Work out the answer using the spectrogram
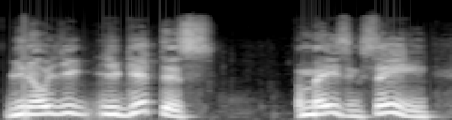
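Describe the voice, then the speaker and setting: A man's voice: sits high, lively intonation, measured pace, warm tone, no room sound, studio quality. A man co-hosting a podcast in casual chat, earnest and prone to repeating words as he builds a point. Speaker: podcast co-host.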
